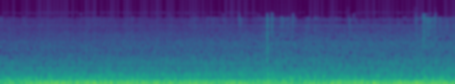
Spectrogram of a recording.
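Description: Steady drone of a car driving on a paved road, heard from inside the cabin: engine and tyre noise with a strong low hum.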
